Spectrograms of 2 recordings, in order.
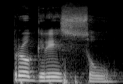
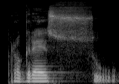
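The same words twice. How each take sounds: First: "progresso" devagar, à espanhola, O final fechado em O; pronúncia espanhola. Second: "progresso" devagar e mais baixo, final em U; pronúncia portuguesa lenta. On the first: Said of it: "no espanhol, como ficaria". ("progresso" lento, em espanhol, O final sem virar U) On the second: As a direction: repita "progresso" devagar, terminando em U. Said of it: "ó o U no final, no som". ("progresso" lento e suave, final U) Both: Shown as a demonstration.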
